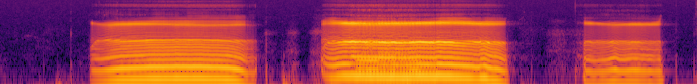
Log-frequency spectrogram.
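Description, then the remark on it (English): A person imitates a cow with three long, loud mooing calls, each a sustained, harmonically rich bellow lasting a second or two, the last one shorter, with brief pauses between. “Can you do an impression of a cow?”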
